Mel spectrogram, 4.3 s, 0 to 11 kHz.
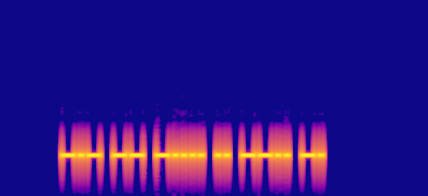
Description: Morse code, heard as a keyed tone, about 28 wpm, 700 Hz. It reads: KM6IZN
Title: USA Call Signs - 6 Characters - Repeated 3x - 28wpm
